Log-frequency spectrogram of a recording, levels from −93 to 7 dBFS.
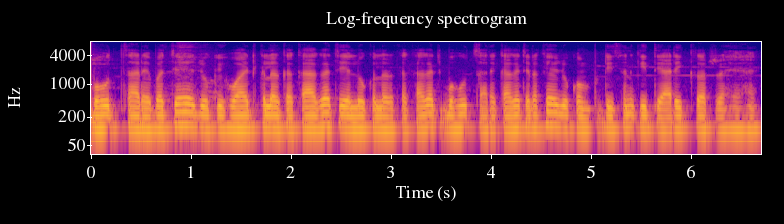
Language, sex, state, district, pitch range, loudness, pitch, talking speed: Hindi, male, Maharashtra, Washim, 110-115 Hz, -17 LUFS, 110 Hz, 230 wpm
